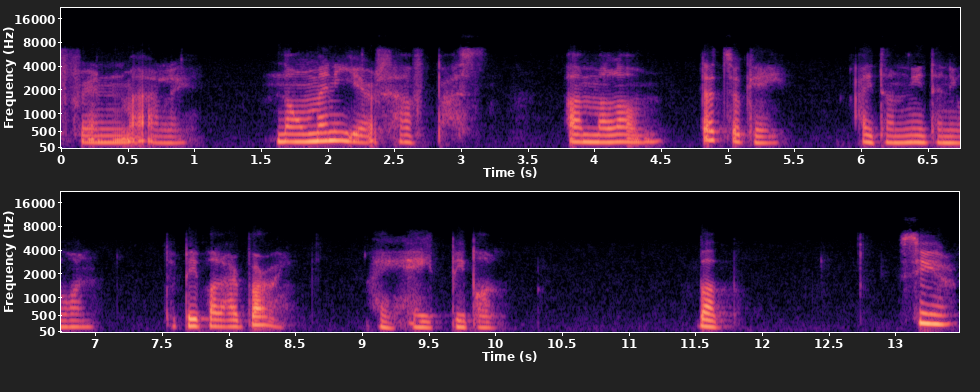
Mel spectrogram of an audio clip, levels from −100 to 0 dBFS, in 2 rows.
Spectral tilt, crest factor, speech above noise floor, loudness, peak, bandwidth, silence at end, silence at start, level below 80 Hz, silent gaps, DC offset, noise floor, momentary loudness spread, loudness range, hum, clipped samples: -7 dB/octave; 24 dB; 47 dB; -28 LUFS; -6 dBFS; 6.8 kHz; 0.05 s; 0 s; -68 dBFS; none; under 0.1%; -73 dBFS; 18 LU; 6 LU; none; under 0.1%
